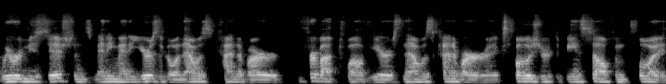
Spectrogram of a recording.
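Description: Dry and close with no echo, a man's medium-pitched voice has a bright, sharp tone and monotone, flat intonation as he moves at a fairly quick pace with hardly any pauses. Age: 60s. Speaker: business owner. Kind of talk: interview.

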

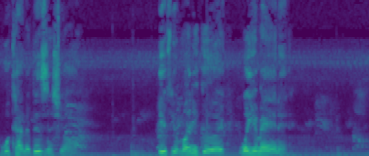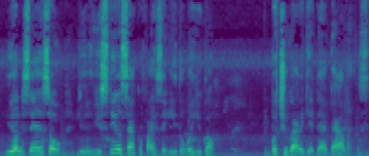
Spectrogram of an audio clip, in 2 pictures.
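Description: Music plays in the background as a woman with a medium pitch speaks in an animated tone. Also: ordinary pitch variation, moderate pace. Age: 40s. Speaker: podcast host. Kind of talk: casual monologue.

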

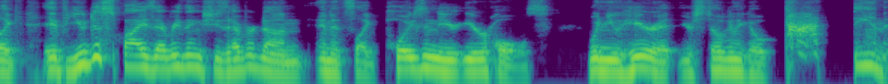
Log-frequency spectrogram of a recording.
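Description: A plain, everyday voice from a man at a moderate pace with ordinary pitch variation, on a very clean recording with a silent background. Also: medium pitch for a man. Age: 30s. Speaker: metal musician. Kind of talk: casual chat.

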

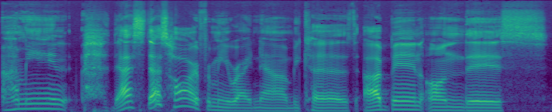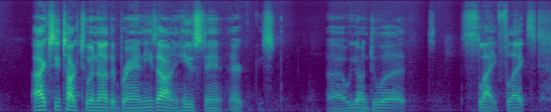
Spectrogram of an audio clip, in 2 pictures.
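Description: On a very clean recording with a silent background, a man with an American accent and an unremarkable speaking voice talks at a moderate pace in a fairly low pitch with ordinary pitch variation. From San Francisco Bay Area, California. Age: 30s. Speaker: clothing brand founder. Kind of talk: casual chat.

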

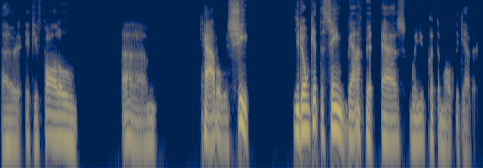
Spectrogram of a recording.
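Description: A man speaks with an American accent and ordinary pitch variation, the recording very clean and the background silent. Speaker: rancher and author.

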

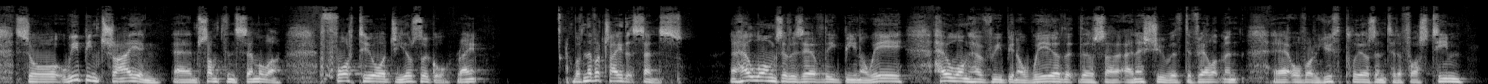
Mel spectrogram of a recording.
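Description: With a Scottish accent, a man speaks at a moderate pace and keeps his loudness very even. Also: medium pitch for a man, ordinary pitch variation. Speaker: podcast host. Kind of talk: casual football chat.

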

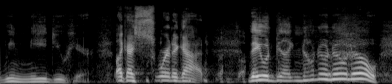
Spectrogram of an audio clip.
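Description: A man with an American accent talks at a moderate pace in a fairly high pitch with very wide pitch swings. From Syracuse, New York. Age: 40s. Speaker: restaurant owner. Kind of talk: casual chat.

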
